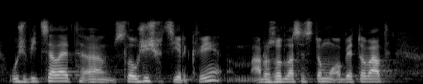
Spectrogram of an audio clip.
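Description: Nothing goes wrong in this speech clip, and the top end tapering off around 8 kHz is simply what a normal call path sounds like.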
